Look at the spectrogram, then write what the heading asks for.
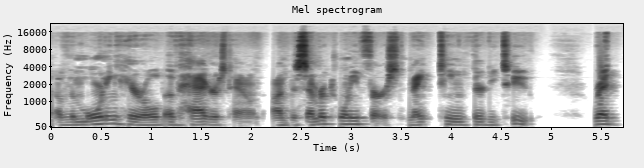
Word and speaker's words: Hagerstown: Is that how you pronounce it, by the way? Hagerstown? Yes, it's Hagerstown, Okay.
